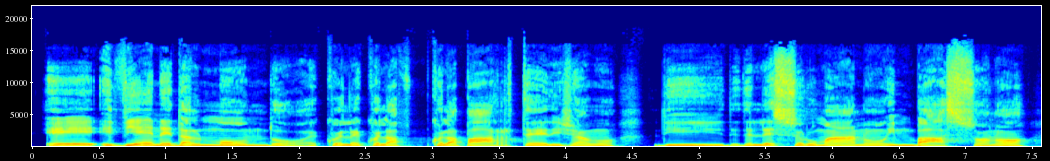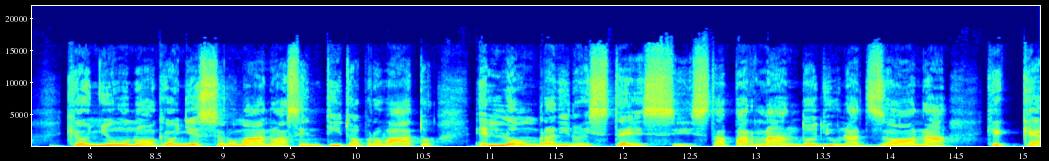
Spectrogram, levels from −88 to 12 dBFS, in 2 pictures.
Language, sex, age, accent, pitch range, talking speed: Italian, male, 20-39, native, 110-140 Hz, 155 wpm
